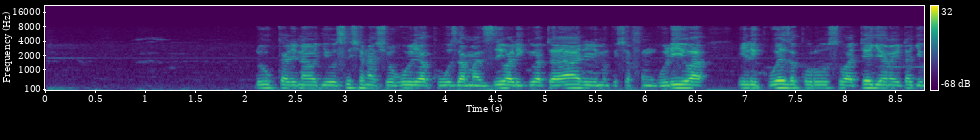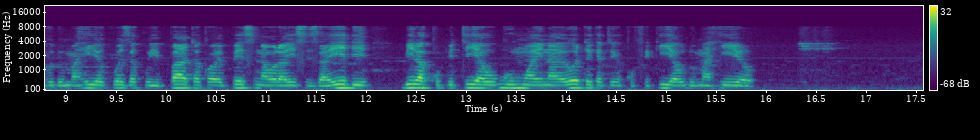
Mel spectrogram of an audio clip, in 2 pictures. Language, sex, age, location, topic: Swahili, male, 25-35, Dar es Salaam, finance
